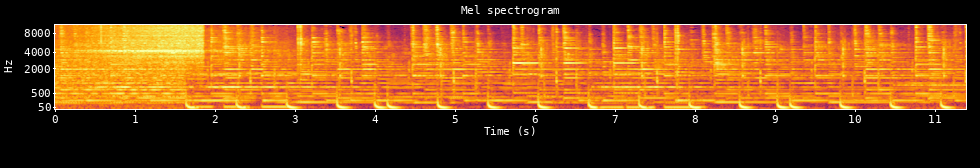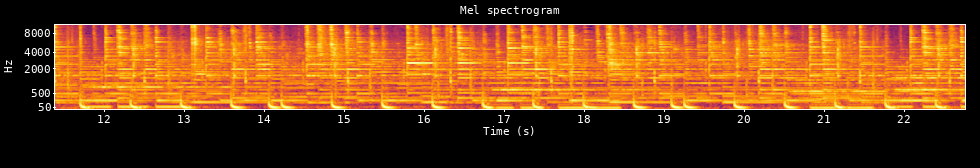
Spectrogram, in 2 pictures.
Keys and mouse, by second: 8.7 alt+click, 10.0 alt+click, 12.7 alt+click, 13.9 alt+click, 17.2 alt+click, 19.4 alt+click.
